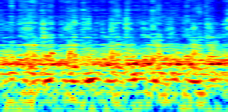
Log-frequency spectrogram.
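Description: A sewing machine stitches an invisible zipper into fabric, a steady close mechanical whir and rapid needle chatter running without a break, no voices over it.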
